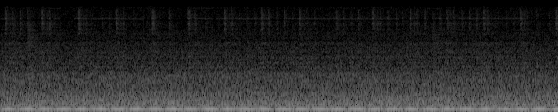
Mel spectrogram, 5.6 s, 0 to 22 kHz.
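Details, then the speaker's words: Hunter Infiniti 52-inch bright brass ceiling fan in a living room, hum on each speed: constant deep electrical drone from the fan motor over soft air noise; owner plans to reinstall with rubber grommets on the mounting plate to reduce it. "But I am gonna have to take down this fan again just to reinstall it because the fan does have quite a bit of a hum to it on each speed."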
